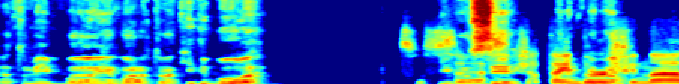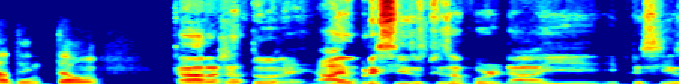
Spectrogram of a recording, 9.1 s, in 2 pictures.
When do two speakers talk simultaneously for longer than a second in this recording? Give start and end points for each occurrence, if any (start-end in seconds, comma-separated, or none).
2.9-4.3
